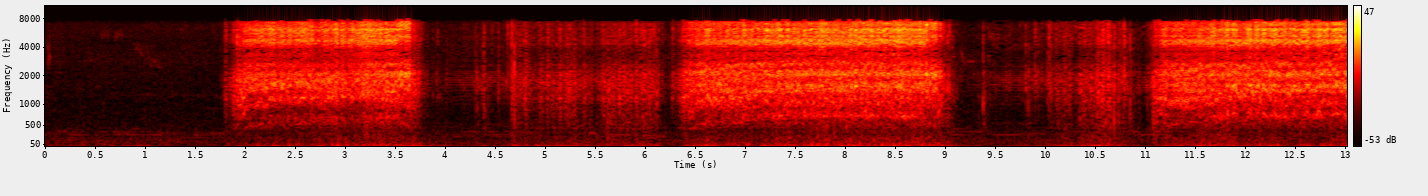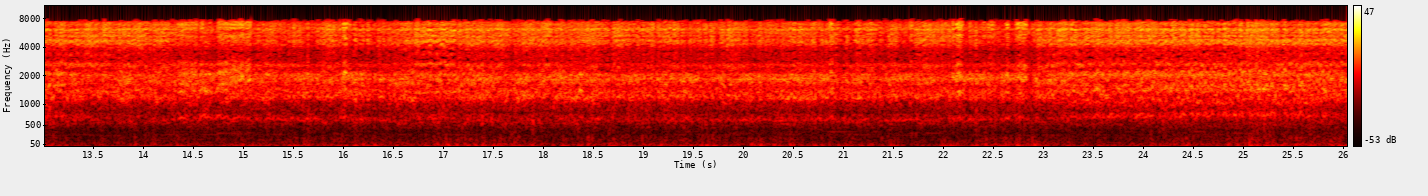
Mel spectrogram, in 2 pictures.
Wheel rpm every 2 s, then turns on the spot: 10, 110, 20, 90, 90, 50, 160, 160, 160, 160, 160, 160, 160.
4-6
